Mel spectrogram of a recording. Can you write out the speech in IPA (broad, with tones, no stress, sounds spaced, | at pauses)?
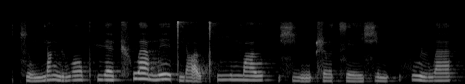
t͡s ṵ˨˩ n̪ j ɑ˥˩ ŋ ɻ w ɔ˥ pʰ ɥ ɛ˥˧ ʈ͡ʂʰ w ä˥˧ m e˥˩ ɪ̯ t̪ j ɑ̰˨˩ ʊ̯ t̪ʰ i˥ m ɑ˥ ʊ̯ | ɕ ḭ˨˩ ŋ ʈ͡ʂ ɤ˧˥ t͡s e˧˥ ɪ̯ ɕ i˧ n | f u˥˩ ɻ w ä˥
